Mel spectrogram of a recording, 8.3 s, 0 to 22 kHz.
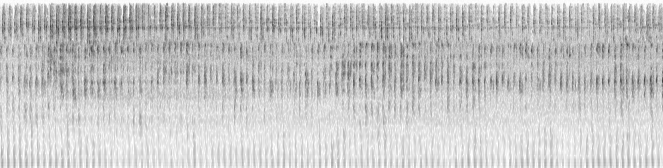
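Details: Hero XPulse 210, bought January 2026, about 500 km, mic placed near engine/silencer at startup: steady even single-cylinder thump at idle, roughly three pulses a second, no tappet ticking on top; healthy exhaust note, normal idle.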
